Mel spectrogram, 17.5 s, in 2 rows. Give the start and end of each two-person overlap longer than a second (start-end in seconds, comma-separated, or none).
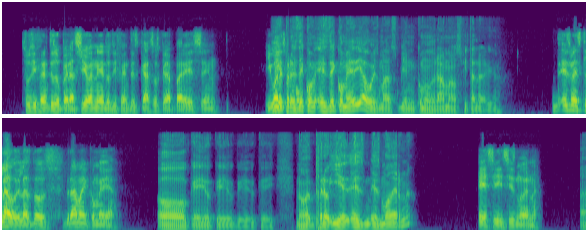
none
